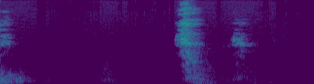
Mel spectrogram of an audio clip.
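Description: Near silence on a video-call line, with a spoken word trailing off at the start and a faint, short breath about a second and a half in.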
